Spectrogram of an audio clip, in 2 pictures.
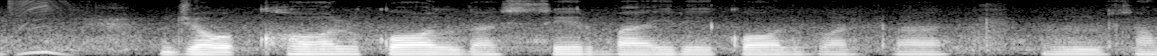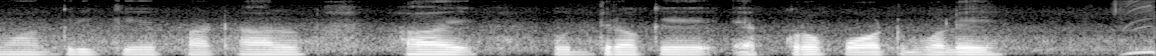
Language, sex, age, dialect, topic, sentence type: Bengali, male, 18-24, Jharkhandi, banking, statement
